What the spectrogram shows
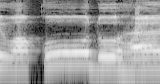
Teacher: قو واو مدہ ہے، ایک الف کے برابر کھینچ کر پڑھیں گے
